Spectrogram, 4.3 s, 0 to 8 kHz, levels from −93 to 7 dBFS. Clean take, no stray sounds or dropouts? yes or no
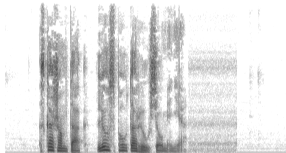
yes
